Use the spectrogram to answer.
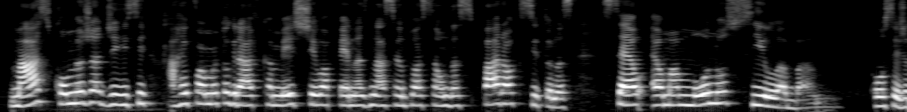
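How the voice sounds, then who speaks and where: Brazilian lady teacher going over exam questions, bit of vocal fry, leans hard on key words. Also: medium pitch, darkish tone. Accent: Brazilian Portuguese. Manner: didactic, stresses words and repeats key terms. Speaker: Portuguese grammar teacher. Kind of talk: exam-prep lesson.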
